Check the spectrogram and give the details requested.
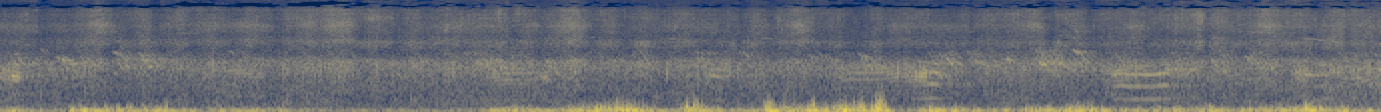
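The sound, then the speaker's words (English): A large flock of a few hundred crows caws continuously as they fly up into the trees on a reserve, many overlapping calls blending into a dense, noisy chorus over low rumbling wind, with no single bird standing out. “Watching a few hundred crows flying up into the trees.”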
